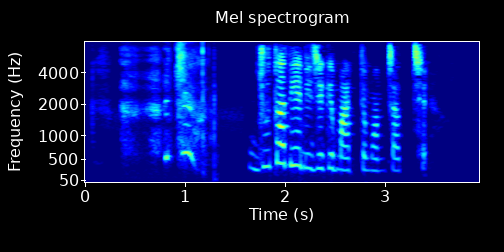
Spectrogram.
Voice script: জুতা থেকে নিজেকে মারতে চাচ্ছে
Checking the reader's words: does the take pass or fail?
fail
